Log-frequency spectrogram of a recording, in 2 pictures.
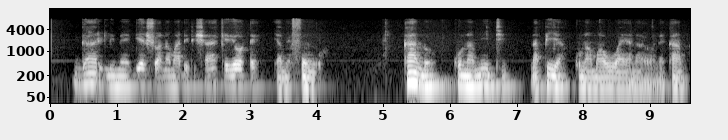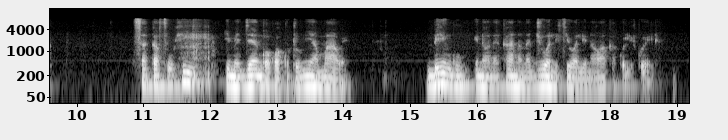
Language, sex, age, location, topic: Swahili, male, 18-24, Kisumu, finance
